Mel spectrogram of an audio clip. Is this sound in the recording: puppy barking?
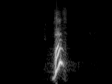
yes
